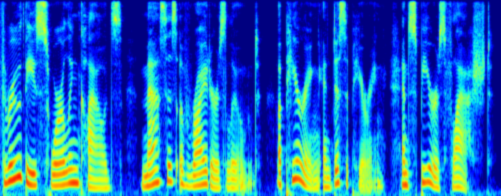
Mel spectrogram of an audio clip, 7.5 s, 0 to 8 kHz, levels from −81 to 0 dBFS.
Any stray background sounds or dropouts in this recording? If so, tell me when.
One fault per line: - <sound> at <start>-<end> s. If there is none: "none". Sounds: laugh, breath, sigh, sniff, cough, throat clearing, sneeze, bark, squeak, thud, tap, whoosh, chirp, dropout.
none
